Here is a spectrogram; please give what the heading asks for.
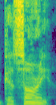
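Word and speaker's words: Caesarea: Every Israeli boy grows up pretending he belongs to Casaria, which they all know is pronounced with a hard sea.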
